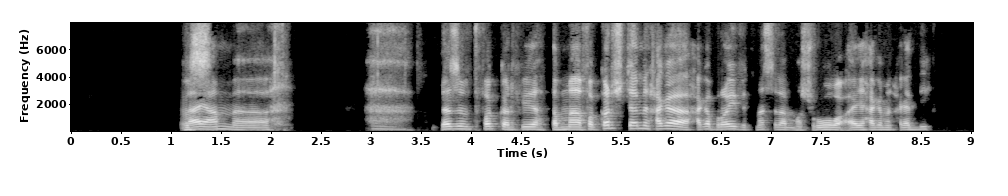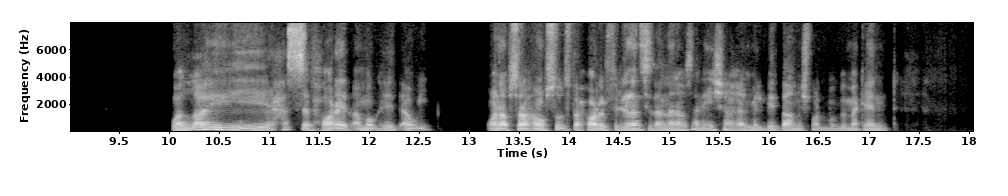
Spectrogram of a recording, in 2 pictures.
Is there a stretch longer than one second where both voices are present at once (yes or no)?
no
